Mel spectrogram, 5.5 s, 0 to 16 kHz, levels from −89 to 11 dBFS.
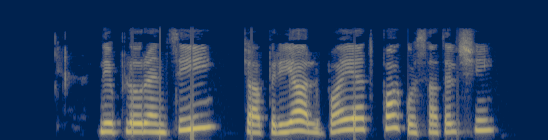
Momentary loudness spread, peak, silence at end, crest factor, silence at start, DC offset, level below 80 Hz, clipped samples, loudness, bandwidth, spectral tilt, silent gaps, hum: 7 LU; 0 dBFS; 0.55 s; 18 dB; 1 s; under 0.1%; -56 dBFS; under 0.1%; -17 LUFS; 7.4 kHz; -6 dB/octave; none; none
